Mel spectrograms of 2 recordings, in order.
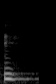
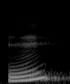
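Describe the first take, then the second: First: The vowel is cut short. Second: The vowel is held long.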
